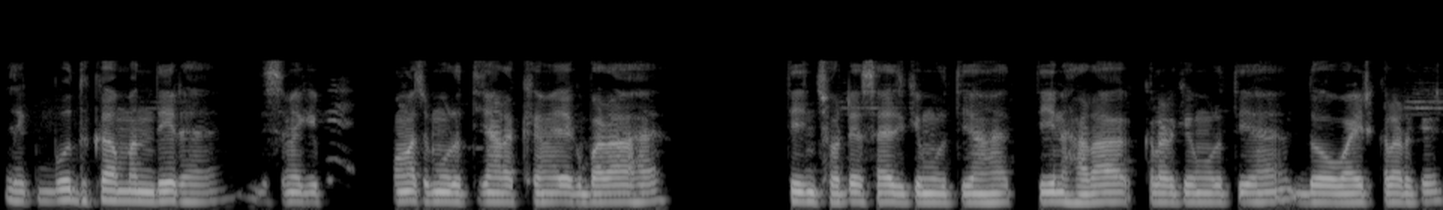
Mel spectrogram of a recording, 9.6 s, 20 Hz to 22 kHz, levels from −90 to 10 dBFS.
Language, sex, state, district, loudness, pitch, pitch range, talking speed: Hindi, male, Bihar, Bhagalpur, -31 LUFS, 135 Hz, 130-140 Hz, 200 wpm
